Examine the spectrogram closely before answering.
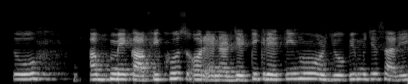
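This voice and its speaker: This is a woman with a normal speaking voice. Her pitch is fairly high and her intonation fairly even. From Bastar, Chhattisgarh, India. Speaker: workout leader and member. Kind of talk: testimony.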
